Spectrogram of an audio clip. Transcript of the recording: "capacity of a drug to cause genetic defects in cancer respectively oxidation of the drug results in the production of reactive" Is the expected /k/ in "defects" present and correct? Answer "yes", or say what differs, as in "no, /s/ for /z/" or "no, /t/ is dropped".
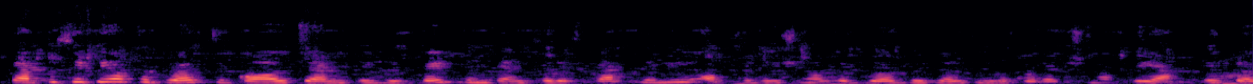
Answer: no, /k/ is dropped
